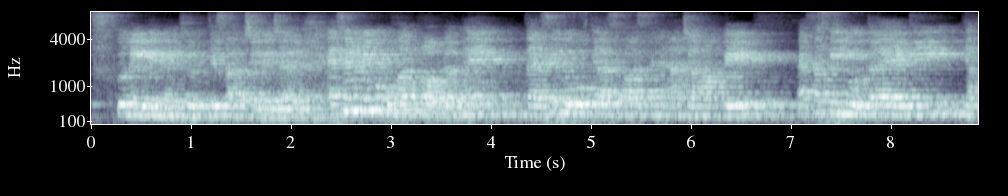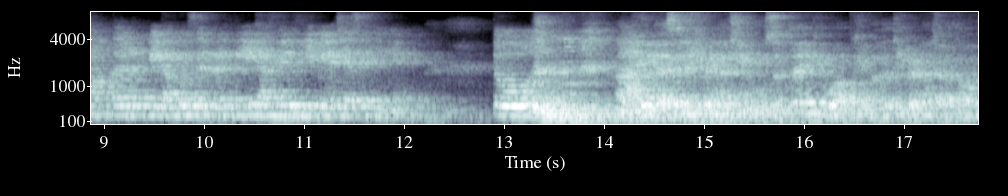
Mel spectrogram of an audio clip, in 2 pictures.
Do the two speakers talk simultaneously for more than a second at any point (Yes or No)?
Yes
